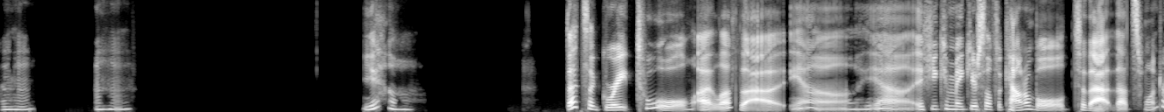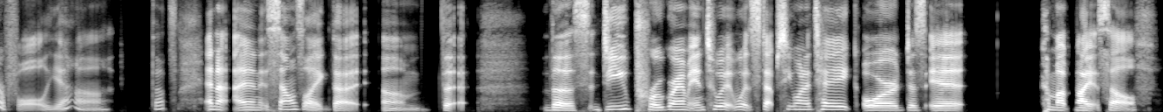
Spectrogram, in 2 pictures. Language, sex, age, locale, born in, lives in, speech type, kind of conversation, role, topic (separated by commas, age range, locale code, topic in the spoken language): English, female, 50-54, en-US, United States, United States, conversation, podcast, host, How do you approach making difficult decisions when you feel uncertain?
